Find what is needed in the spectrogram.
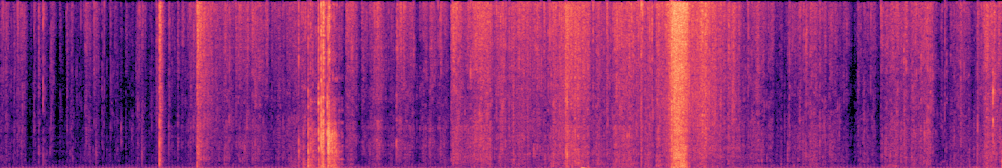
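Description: Shipping packaging crinkling and rustling as packages are rummaged through, with several sharp louder crackles, the loudest about seven seconds in.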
